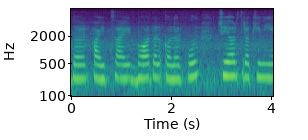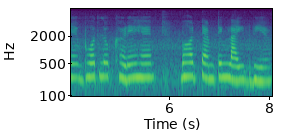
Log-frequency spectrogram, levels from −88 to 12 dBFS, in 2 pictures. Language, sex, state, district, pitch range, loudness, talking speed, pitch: Hindi, female, Madhya Pradesh, Dhar, 230-255 Hz, -16 LUFS, 120 wpm, 245 Hz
